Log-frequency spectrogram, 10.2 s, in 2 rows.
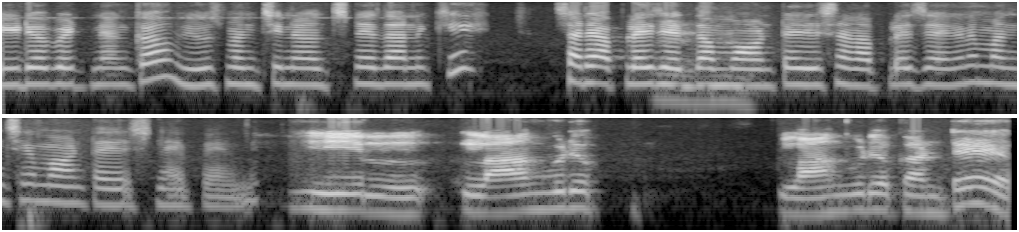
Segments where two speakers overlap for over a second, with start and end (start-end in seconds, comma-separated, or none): none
